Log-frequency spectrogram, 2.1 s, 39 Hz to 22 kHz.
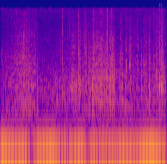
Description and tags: Leather saddle Twisting 01
This is a recording of a leather saddle creeking.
